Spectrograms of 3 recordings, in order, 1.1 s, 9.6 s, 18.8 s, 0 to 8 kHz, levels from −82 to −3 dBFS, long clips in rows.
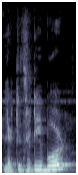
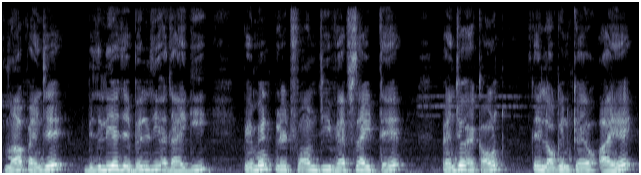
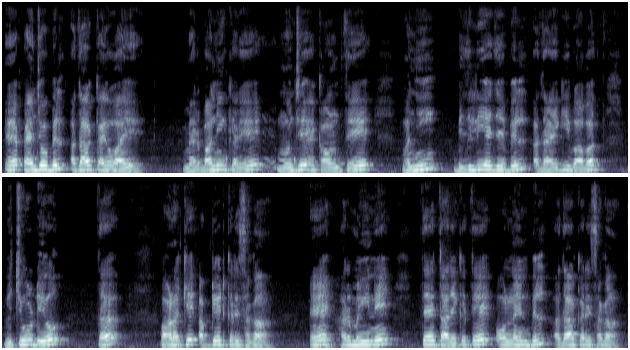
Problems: constant background noise, echo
